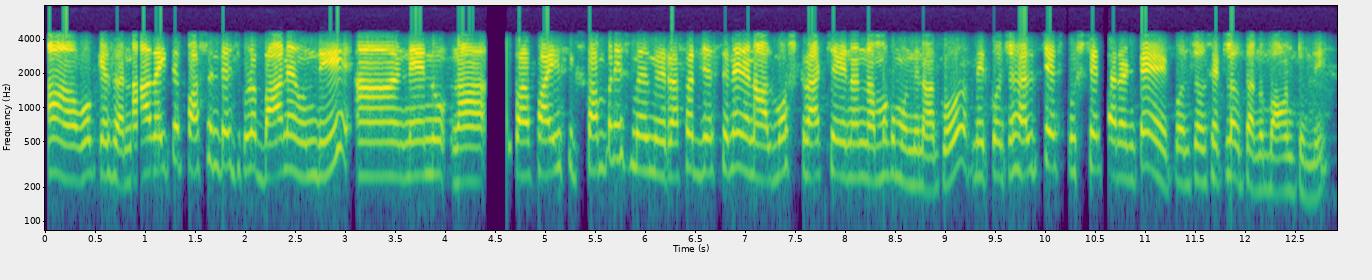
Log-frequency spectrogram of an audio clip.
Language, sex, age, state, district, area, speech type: Telugu, female, 60+, Andhra Pradesh, Chittoor, urban, conversation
